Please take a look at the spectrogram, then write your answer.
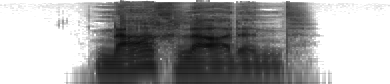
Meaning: present participle of nachladen
- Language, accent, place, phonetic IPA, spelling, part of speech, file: German, Germany, Berlin, [ˈnaːxˌlaːdn̩t], nachladend, verb, De-nachladend.ogg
